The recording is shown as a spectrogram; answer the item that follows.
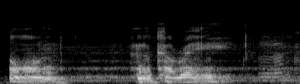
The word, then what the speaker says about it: John Le Carré: John Le Carré. John Le Carré, British author. John Le Carré. I was saying it right. when I think of John le Carré, I think of Tinker Tailor Soldier Spy.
